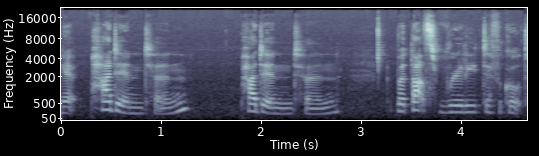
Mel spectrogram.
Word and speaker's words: Paddington: There's a short A there, very quick A in the back of the throat. Pad, padding, ing. There's your nasal sound. And of course we have a schwa, which is the sound so it's un. The last syllable is un.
